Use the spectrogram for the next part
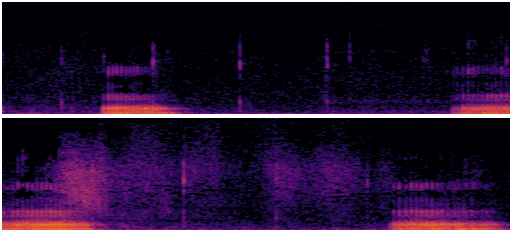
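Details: Sleeping dog snoring indoors, three rasping, low-pitched snores spaced roughly two seconds apart, each lasting under a second, with a quiet room between breaths.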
